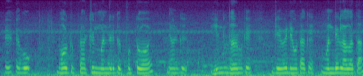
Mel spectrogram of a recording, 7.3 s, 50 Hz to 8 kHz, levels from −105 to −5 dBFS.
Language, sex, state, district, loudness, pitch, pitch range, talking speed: Bhojpuri, male, Uttar Pradesh, Deoria, -33 LUFS, 180 Hz, 175-185 Hz, 140 wpm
